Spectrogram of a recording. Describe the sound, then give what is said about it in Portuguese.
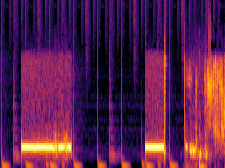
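Phone number being dialed: two bursts of steady mid-pitched tone separated by a few sharp clicks, ending in a rough, noisy burst. “Vamos ligar pra Hanna e a Lígia vai passar um torote.”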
